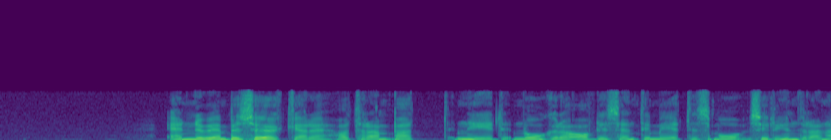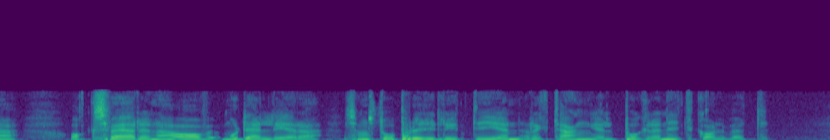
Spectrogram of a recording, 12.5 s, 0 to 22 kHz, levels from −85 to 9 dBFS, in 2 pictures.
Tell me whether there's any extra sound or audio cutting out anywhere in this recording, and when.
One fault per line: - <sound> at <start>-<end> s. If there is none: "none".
none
